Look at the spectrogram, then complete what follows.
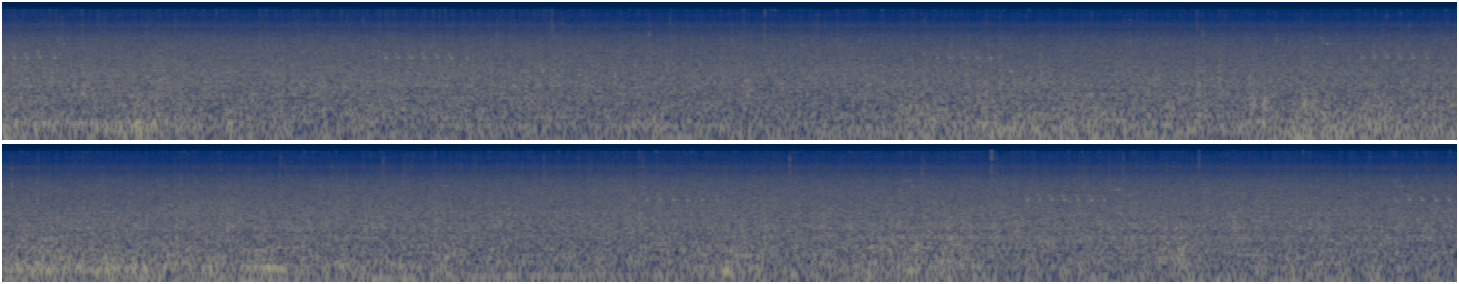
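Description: Rain falling at the front edge of a thunderstorm, a steady even hiss with no thunder.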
